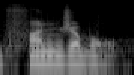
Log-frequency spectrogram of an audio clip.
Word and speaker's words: fungible: And that gender is not, I'll give you a fancy word again, fungible, meaning interchangeable or able to be manifested in different areas. Can you spell that? It's like fungus, but Fungible, fungible. And that is a conviction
